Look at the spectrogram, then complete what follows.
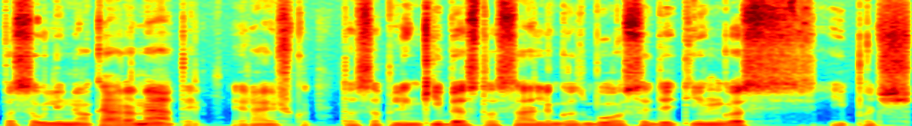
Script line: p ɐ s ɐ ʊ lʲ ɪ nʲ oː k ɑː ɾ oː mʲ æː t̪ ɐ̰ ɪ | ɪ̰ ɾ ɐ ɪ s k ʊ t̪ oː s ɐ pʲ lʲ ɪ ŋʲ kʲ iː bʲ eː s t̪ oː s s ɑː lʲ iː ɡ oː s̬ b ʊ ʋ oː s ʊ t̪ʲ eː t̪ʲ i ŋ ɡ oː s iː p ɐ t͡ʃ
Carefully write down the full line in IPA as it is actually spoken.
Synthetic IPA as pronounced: p ɐ s ɐ ʊ lʲ ɪ nʲ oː k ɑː ɾ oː mʲ æː t̪ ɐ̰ ɪ | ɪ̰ ɾ ɐ ɪ ʃ k ʊ t̪ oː s ɐ pʲ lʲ ɪ ŋʲ kʲ iː bʲ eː s t̪ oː s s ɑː lʲ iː ɡ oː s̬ b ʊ ʋ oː s ʊ d̪ʲ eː t̪ʲ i ŋ ɡ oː s iː p ɐ t͡ʃ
